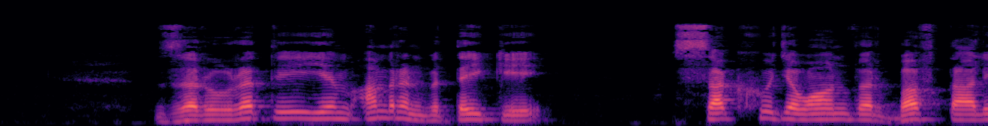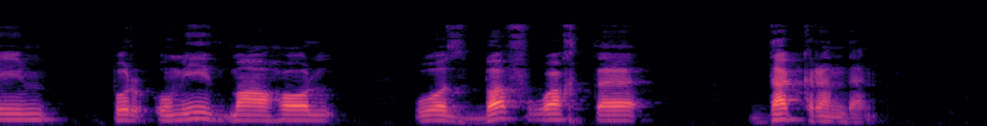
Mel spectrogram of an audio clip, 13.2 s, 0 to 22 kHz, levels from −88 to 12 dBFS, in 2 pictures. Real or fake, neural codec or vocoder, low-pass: real; none; 10.8 kHz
